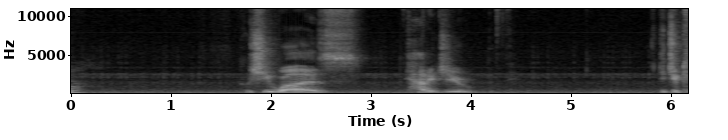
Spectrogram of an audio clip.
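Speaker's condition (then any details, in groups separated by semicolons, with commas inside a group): No condition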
